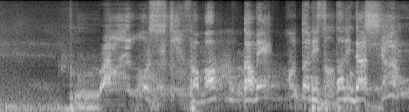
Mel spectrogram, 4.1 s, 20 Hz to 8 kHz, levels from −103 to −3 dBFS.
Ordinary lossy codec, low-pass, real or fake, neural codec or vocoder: none; none; fake; codec, 16 kHz, 0.8 kbps, ZipCodec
